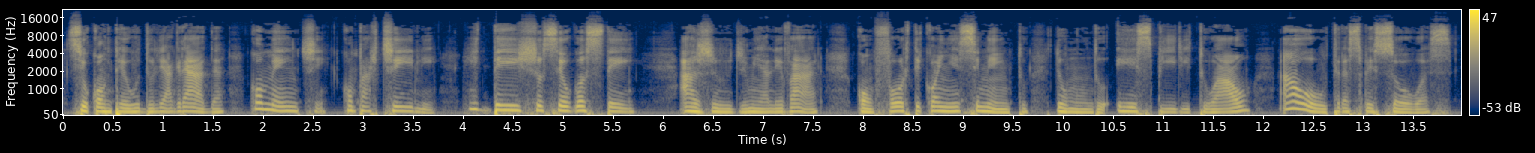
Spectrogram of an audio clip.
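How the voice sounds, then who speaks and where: A woman with a Brazilian accent reading a scripted story as a narrator, in a measured, deliberate way. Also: rumbling low, lively intonation, dark tone, no echo, clean studio sound. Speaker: narrator of spiritist stories.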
